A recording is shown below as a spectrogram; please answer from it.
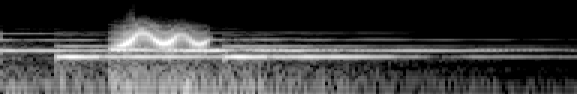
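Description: Short end-card jingle: held bell-like tones with a brief warbling sound effect about half a second in, the tones then fading out.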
